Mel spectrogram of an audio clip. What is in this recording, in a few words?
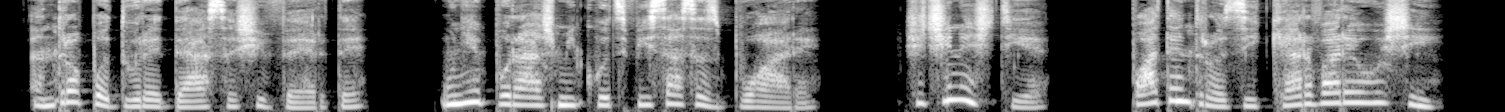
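Romanian female naratiune copii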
